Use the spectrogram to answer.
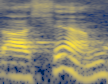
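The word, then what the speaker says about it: Hashem: the one that means action preserves knowledge is pronounced a Shem which is the Hebrew word that's substituted for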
